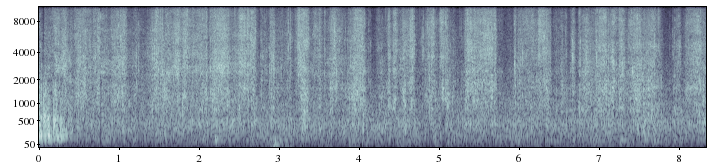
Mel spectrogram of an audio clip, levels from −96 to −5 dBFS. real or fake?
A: fake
